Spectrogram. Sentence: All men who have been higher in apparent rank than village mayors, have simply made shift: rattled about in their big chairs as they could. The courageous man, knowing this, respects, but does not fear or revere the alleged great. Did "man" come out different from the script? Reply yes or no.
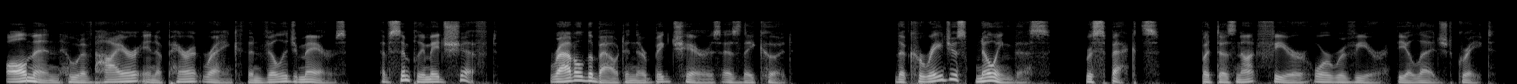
yes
